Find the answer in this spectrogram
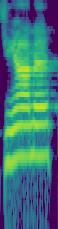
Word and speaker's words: Gianna: your amazing daughter Gianna I was saying her name wrong it's Gianna and you feels like we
